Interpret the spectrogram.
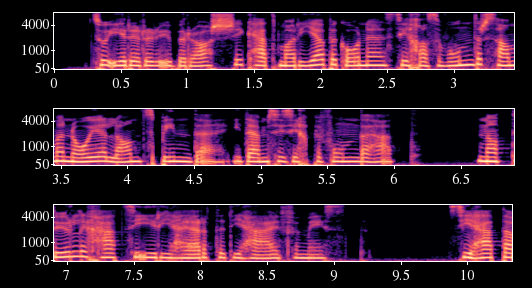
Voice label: Narration SWISS GERMAN Authentic Calming Hopeful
